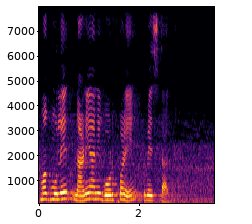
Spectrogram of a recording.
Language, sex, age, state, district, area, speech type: Marathi, female, 45-60, Maharashtra, Mumbai Suburban, urban, read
